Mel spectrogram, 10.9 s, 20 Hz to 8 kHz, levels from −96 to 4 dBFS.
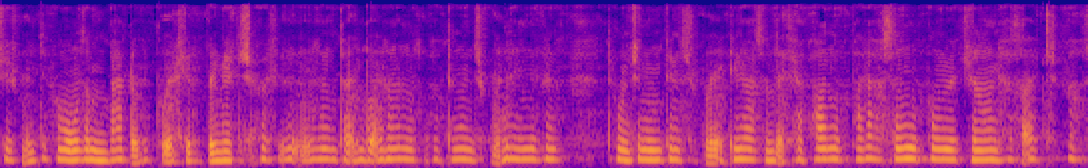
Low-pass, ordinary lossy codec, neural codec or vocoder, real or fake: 7.2 kHz; AAC, 32 kbps; autoencoder, 22.05 kHz, a latent of 192 numbers a frame, VITS, trained on one speaker; fake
